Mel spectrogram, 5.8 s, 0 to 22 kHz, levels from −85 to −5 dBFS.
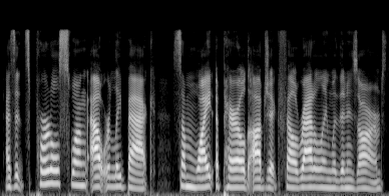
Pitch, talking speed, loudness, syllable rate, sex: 190 Hz, 155 wpm, -18 LUFS, 4.7 syllables/s, female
